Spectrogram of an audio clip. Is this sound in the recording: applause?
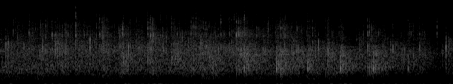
yes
